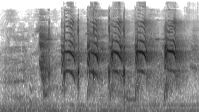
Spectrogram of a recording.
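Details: Baby Indian ringneck parakeet, a desi parrot, giving six harsh, rasping squawks, each a short grating burst, spaced about a third of a second apart and growing slightly louder toward the end; no other sounds.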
